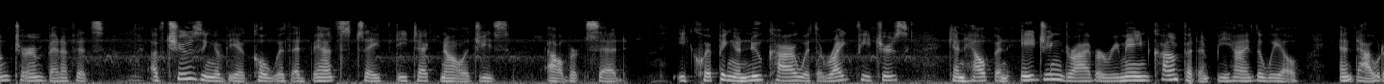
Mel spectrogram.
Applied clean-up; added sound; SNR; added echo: none; Crow; 16 dB; none.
